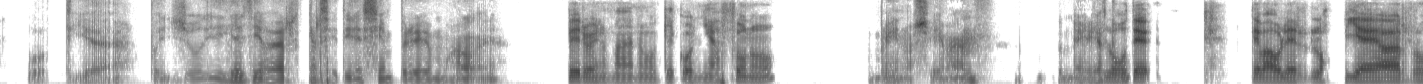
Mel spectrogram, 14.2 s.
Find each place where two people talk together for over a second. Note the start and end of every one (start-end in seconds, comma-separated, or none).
none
